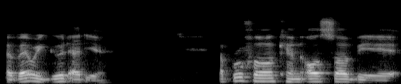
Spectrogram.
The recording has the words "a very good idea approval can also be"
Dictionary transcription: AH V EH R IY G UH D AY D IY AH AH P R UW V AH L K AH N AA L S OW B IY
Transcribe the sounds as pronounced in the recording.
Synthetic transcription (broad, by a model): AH V EH R IY G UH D AY D IY AH AH P R UW V AH L K AH N AA L S OW B IY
